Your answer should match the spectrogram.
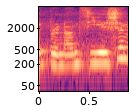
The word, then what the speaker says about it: pronunciation: बट जब ये प्रोनाउंसिएशन हो जाता है तब ये प्रोनाउंसिएशन होता है, इट्स नॉट प्रोनाउंसिएशन.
